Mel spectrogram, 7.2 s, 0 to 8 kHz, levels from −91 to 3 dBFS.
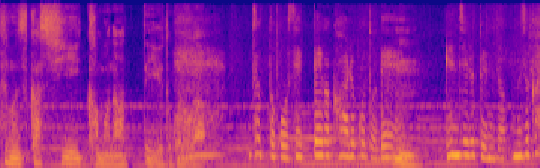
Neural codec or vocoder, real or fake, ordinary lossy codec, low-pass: none; real; none; 7.2 kHz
